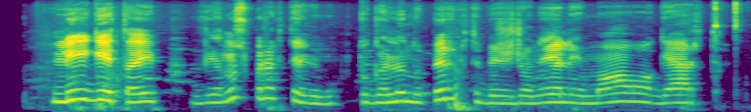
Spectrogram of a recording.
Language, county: Lithuanian, Kaunas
